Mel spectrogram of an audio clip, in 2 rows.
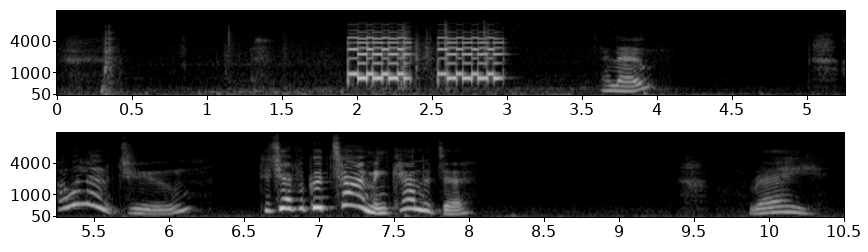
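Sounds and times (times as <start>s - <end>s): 
telephone ringing with bright trilling bell tones: 2.0s - 3.1s
speech: 3.7s - 4.1s, 5.6s - 8.1s, 9.9s - 10.4s.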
